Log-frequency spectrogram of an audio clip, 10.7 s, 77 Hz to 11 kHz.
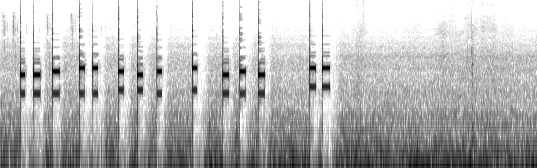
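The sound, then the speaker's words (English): Touch-tone keypad beeps dial a number on a prepaid calling-card phone service: a quick, evenly spaced run of loud two-tone presses, a short pause, then two more, followed by faint line hiss. “Please enter the telephone number you wish to dial now, or press *0 to recharge.”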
